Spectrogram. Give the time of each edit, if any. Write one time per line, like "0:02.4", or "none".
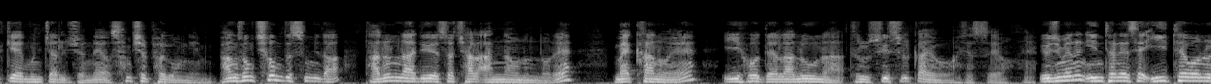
0:03.6
0:10.3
